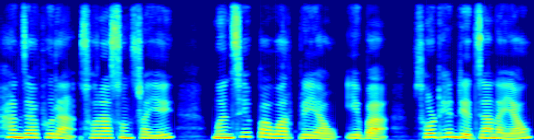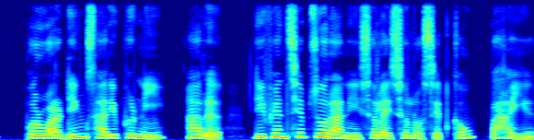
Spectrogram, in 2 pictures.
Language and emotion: Bodo, neutral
